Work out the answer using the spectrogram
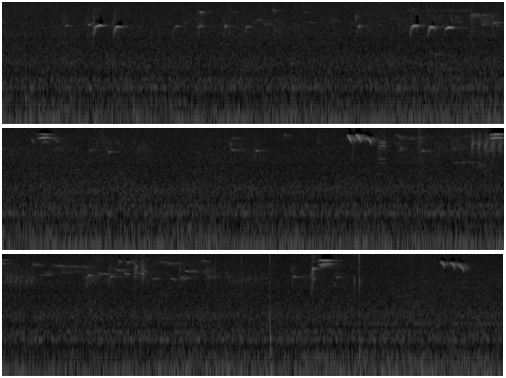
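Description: Faint meadow ambience: a steady low background rumble with scattered brief, high bird chirps, a few at a time, throughout.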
